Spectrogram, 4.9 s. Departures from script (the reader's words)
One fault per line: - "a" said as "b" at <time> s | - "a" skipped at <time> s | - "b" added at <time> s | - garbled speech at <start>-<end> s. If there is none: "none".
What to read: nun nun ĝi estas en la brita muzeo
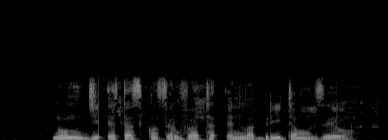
- "nun" skipped at 0.9 s
- "konservata" added at 1.9 s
